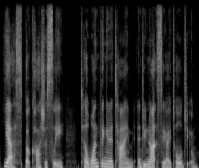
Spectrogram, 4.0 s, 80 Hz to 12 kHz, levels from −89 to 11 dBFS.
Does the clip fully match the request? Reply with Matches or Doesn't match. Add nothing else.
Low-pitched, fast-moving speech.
Doesn't match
